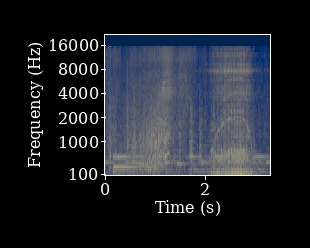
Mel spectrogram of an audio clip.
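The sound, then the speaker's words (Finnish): A sewing machine whirs steadily as a woman at a dining table feeds fabric through it, in a small house in rural Pembrokeshire, Wales, while rain beats on the window outside; its motor hum swells into a quick burst of rapid stitching toward the end, with a faint wash of background noise underneath. “Ulkona sade hakkaa ikkunaan, mutta ääni hautautuu ompelukoneen lakkaamattoman surinan alle.”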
